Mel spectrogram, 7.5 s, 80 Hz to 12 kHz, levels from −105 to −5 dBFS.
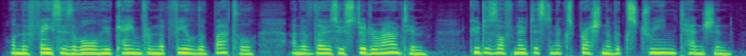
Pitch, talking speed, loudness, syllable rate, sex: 200 Hz, 210 wpm, -18 LUFS, 6.0 syllables/s, female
